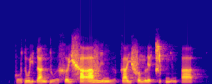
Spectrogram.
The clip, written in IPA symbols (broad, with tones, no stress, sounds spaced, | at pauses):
k o̤˨˩ ɗ u˧ j ɗ a˧˩ n ɗ ṳ˨˩ ə̯ x ə˧ j x a̰ː˧˥ v i˧˩ ŋ ɨ̤˨˩ ə̯ k a˧ j f ə˧ m l ḛ˧˨ t͡ɕ ə˨˩ p̚ ɲ ə̤˨˩ n ʔ a˨˩ t̚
